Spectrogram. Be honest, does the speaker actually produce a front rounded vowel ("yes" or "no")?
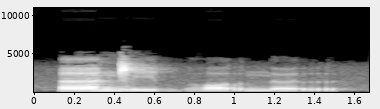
no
